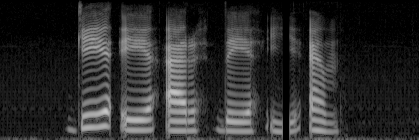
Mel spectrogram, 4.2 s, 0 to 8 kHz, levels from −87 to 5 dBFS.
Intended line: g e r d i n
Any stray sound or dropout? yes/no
yes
